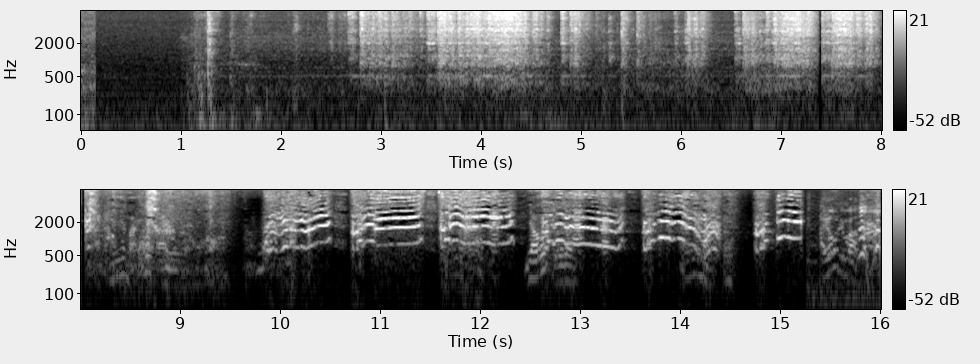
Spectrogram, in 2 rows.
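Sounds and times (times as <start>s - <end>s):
kibble clattering into tray: 2.5s - 8.0s.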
